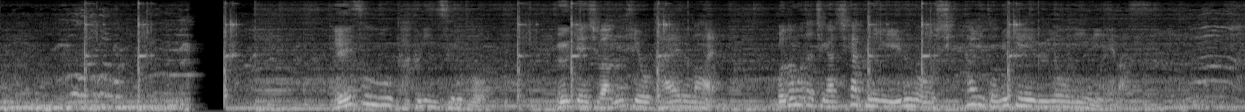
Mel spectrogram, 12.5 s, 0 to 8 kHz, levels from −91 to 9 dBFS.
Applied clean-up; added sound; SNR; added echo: none; Glass; 14 dB; reverberation time 0.2 s.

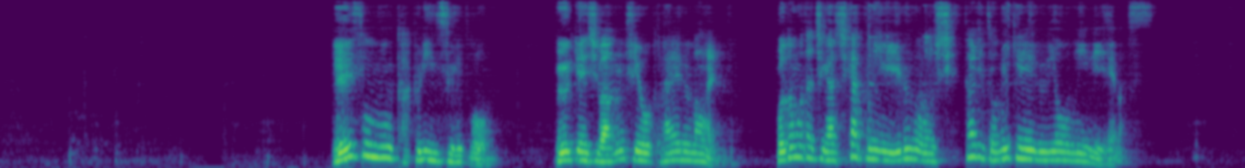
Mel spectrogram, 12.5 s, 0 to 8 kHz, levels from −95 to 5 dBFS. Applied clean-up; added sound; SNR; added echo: neural mask model DeepFilterNet 3.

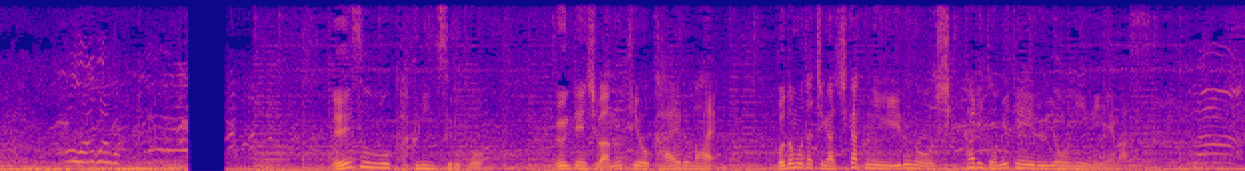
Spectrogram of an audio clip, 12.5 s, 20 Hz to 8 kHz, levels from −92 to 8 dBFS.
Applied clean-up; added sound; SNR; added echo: none; none; none; none.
